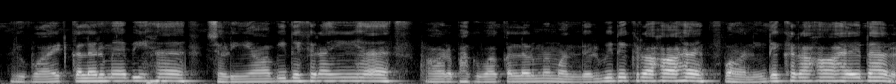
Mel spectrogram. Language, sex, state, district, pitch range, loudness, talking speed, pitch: Hindi, male, Chhattisgarh, Raigarh, 130-160 Hz, -18 LUFS, 160 wpm, 150 Hz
